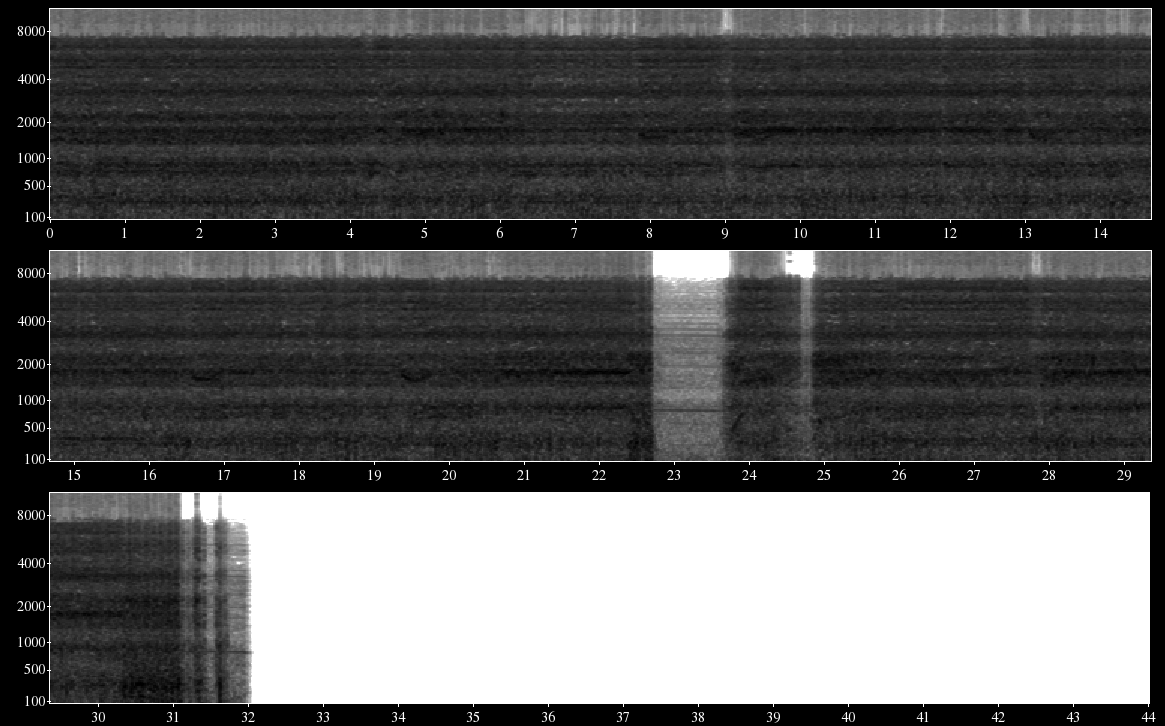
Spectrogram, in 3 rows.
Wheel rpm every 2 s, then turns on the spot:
210, 210, 220, 230, 220, 230, 230, 230, 230, 230, 220, 100, 130, 220, 220, 100, 0, 0, 0, 0, 0, 0.
none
